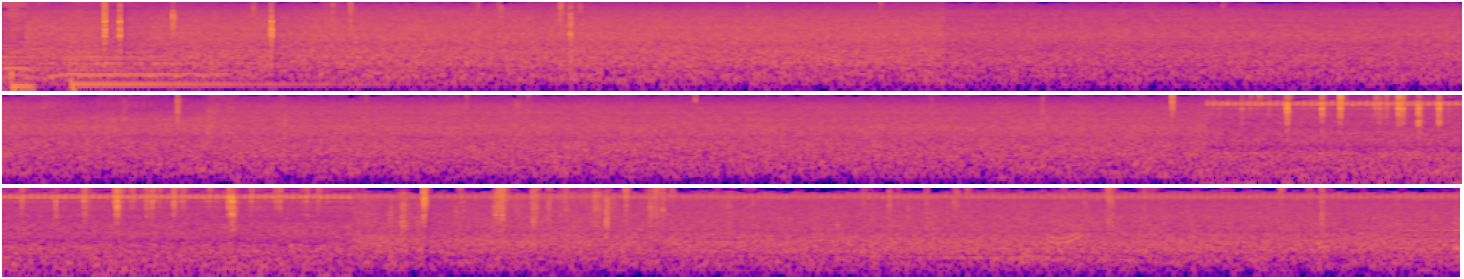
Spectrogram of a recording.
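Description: Steady rushing of a mountain stream flowing over rocks. About two-thirds of the way through, a thin, high insect buzz joins it, along with a run of small clicks.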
